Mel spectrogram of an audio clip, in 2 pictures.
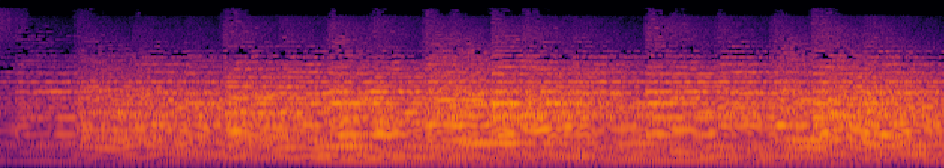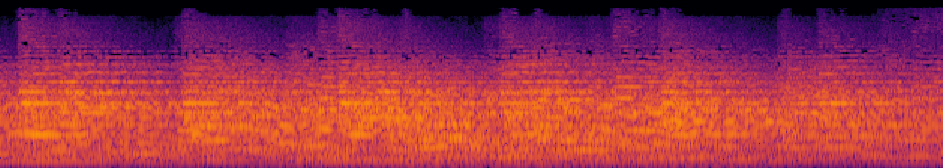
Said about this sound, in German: Ich finde es immer wieder schön, wenn ich diese Glocken höre. Und habt ihr eine Idee, welche es sind? Das waren die Glocken von St. Marien.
